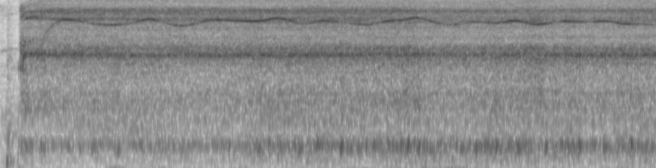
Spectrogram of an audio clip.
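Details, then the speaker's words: Steady high-pitched whine of a dental handpiece fitted with a different bur, widening the access opening after the pulp chamber is found; simulated root canal demonstration on an extracted three-canal tooth assumed deeply decayed. "이와 같이 치아에 구멍을 내서 신경치료를 시작을 합니다."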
